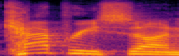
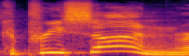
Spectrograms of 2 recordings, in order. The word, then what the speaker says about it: Capri Sun: We pronounce it Capri Sun here. Capri Sun is sending me. No, but it's Capri Sun, right? Like Capri that was Sun. That's what the commercials always told me.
